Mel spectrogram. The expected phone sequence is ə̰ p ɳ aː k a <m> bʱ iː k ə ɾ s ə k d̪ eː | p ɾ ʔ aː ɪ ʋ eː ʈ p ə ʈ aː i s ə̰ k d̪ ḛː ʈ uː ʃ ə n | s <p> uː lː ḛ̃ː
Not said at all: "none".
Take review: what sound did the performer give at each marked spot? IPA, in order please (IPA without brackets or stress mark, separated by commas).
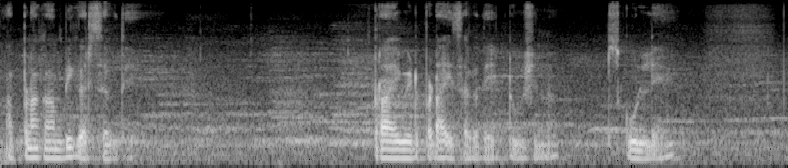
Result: m, k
